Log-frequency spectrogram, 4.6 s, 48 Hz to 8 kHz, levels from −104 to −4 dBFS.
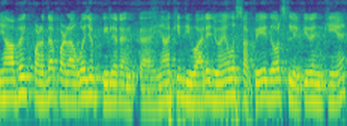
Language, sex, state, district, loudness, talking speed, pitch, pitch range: Hindi, male, Jharkhand, Jamtara, -15 LUFS, 285 wpm, 140 Hz, 135-155 Hz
